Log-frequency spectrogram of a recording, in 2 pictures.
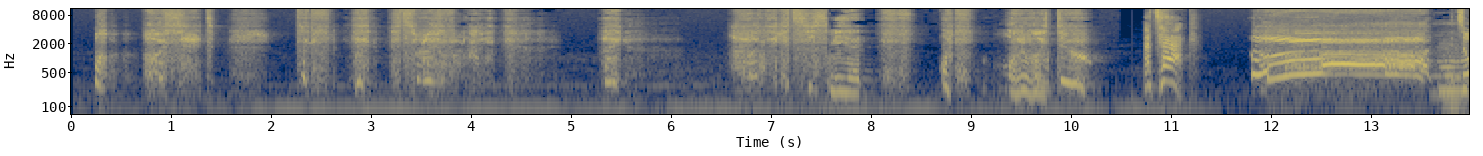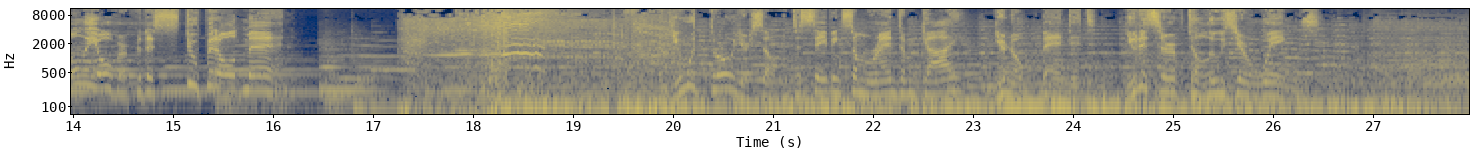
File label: english canadian video games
